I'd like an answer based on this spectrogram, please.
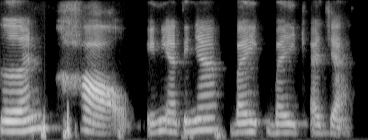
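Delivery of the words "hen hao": rising second tone on hen, dipping third tone on hao. Mandarin lesson in indonesian on tone change: rising hen, dipping hao. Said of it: "ketemu lagi nada dua dan nada tiga".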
